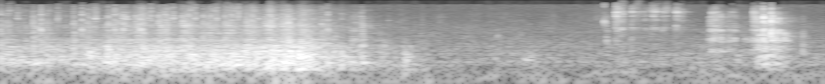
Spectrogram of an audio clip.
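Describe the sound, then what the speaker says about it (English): A sewing machine stitching a quilting seam at a quarter-inch allowance, a close, quiet, rapid mechanical whir running for about two seconds, then stopping, followed by a few light clicks and handling taps. "I'm going to stitch it all the way down."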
